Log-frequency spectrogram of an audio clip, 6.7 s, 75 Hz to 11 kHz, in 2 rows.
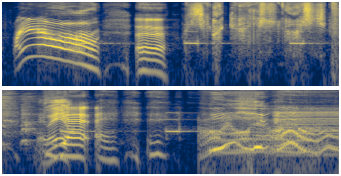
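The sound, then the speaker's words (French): A person voices a rapid series of cat-like noises, drawn-out meowing wails, growls and chirps, loud, in quick succession with short pauses, trying to give three sounds a cat can make other than meow. “À part miaou, 3 bruits qu'un chat peut faire.”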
